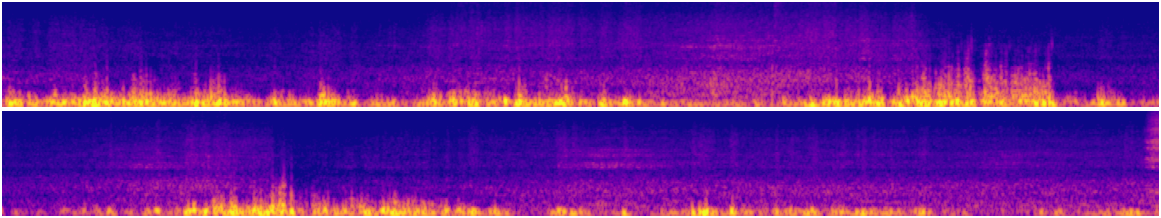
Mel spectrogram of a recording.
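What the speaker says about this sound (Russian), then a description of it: "Ветерок здесь, конечно." Strong gusty wind on the rocky summit of Mount Stolby in the Southern Urals buffets loudly in waves, roaring up and easing off repeatedly, with heavy rumbling on the microphone.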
